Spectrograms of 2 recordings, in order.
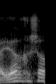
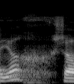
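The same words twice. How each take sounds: First: The consonant is a voiced 'gh' sound. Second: The consonant is a voiceless 'kh' sound. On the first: The speaker calls it wrong. "فكلمة يخشى خاطئة" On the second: The speaker calls it right. "وإنما الصحيح قوله"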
